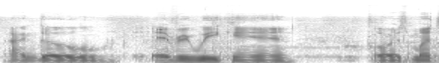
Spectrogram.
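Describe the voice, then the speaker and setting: Someone with an American accent speaks in a monotone, flat intonation over light background noise. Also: man. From Florida, US. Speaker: thrift reseller / vlogger; thrift reseller, vlogger. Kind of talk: casual show-and-tell vlog. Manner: fast. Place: home room. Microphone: phone near.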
